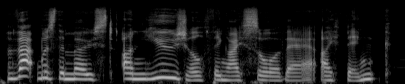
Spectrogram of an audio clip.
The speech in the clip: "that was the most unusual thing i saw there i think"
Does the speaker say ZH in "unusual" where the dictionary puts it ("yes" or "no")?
yes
